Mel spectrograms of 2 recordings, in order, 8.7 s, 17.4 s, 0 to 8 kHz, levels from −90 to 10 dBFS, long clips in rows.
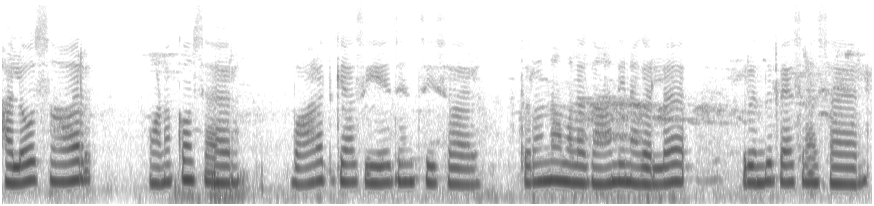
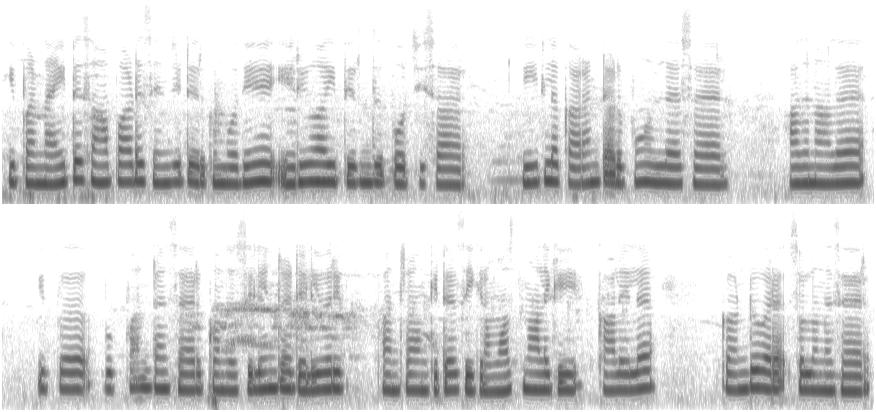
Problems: low volume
